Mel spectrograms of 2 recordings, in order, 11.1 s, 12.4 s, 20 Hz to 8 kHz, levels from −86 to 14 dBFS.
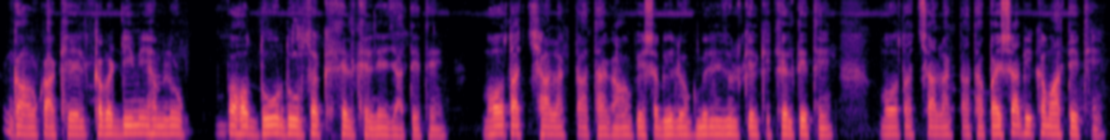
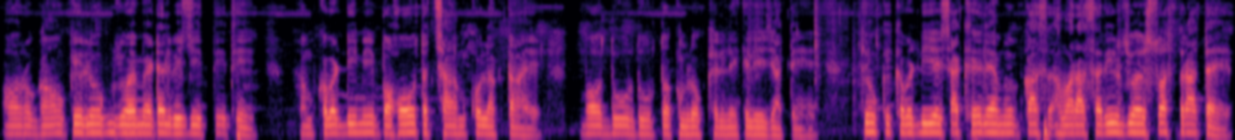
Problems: constant background noise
